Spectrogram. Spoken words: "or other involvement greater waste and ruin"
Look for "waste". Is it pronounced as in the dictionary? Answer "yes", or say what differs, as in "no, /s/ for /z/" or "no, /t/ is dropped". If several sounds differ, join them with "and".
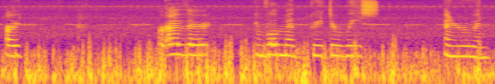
no, /t/ is dropped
